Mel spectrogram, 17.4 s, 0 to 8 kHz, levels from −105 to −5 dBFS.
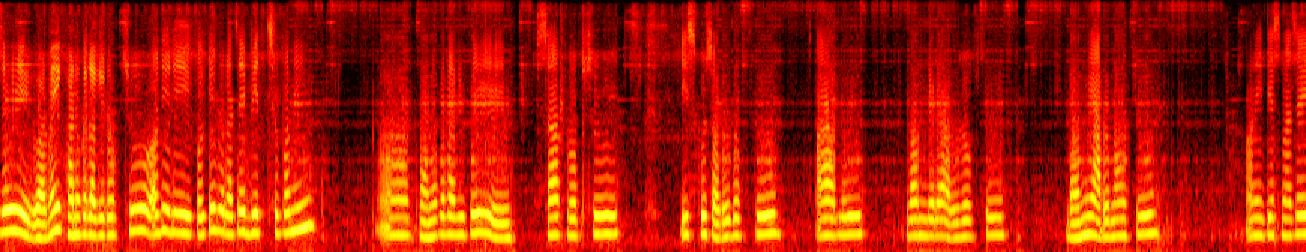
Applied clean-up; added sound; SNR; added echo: neural separator model SepFormer DNS4.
